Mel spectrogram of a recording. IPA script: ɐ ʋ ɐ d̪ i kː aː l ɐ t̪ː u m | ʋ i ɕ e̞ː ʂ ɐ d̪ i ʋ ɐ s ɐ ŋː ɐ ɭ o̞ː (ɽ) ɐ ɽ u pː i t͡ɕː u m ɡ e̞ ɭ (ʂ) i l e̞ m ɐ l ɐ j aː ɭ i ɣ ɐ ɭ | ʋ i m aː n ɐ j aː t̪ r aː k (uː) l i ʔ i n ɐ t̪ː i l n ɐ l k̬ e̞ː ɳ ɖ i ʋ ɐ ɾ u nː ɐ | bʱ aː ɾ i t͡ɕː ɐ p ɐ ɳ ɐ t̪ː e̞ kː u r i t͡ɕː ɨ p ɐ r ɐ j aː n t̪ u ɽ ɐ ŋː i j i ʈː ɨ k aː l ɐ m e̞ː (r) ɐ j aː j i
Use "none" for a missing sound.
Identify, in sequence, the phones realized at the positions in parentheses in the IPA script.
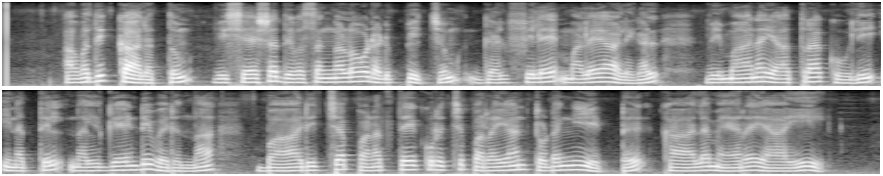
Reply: ɽ, f, uː, r

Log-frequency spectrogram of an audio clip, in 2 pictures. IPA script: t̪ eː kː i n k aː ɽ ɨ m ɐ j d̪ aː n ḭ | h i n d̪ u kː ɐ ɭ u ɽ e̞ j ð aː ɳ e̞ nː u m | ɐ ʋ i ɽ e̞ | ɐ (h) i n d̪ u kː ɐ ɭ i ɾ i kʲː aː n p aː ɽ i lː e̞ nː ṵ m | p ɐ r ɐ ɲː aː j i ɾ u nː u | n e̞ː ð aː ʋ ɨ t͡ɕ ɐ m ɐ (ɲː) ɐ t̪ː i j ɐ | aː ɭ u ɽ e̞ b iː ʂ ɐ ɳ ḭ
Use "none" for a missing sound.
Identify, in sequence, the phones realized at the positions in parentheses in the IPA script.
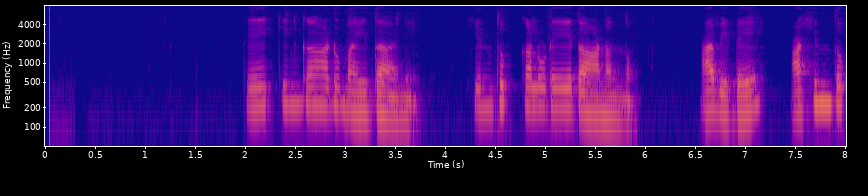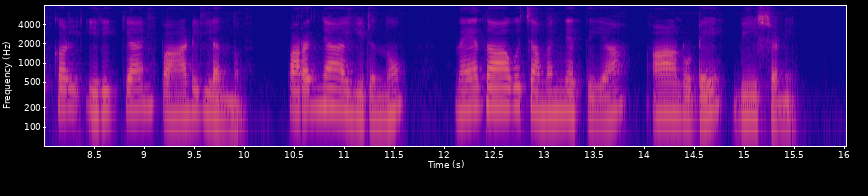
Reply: h, ɲː

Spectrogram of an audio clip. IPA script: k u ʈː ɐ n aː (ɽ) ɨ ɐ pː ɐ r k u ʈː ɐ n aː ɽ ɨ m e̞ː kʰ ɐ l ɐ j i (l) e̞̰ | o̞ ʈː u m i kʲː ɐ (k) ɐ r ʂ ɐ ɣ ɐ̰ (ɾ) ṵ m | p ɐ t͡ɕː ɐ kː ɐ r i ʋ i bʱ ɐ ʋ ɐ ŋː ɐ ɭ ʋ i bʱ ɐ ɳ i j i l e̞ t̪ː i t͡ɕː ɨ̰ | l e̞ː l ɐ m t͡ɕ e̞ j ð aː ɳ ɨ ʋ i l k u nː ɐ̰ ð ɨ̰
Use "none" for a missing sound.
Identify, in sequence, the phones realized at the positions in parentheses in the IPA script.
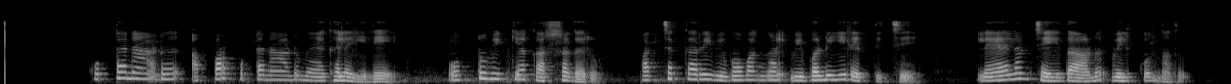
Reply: ɽ, l, k, ɾ

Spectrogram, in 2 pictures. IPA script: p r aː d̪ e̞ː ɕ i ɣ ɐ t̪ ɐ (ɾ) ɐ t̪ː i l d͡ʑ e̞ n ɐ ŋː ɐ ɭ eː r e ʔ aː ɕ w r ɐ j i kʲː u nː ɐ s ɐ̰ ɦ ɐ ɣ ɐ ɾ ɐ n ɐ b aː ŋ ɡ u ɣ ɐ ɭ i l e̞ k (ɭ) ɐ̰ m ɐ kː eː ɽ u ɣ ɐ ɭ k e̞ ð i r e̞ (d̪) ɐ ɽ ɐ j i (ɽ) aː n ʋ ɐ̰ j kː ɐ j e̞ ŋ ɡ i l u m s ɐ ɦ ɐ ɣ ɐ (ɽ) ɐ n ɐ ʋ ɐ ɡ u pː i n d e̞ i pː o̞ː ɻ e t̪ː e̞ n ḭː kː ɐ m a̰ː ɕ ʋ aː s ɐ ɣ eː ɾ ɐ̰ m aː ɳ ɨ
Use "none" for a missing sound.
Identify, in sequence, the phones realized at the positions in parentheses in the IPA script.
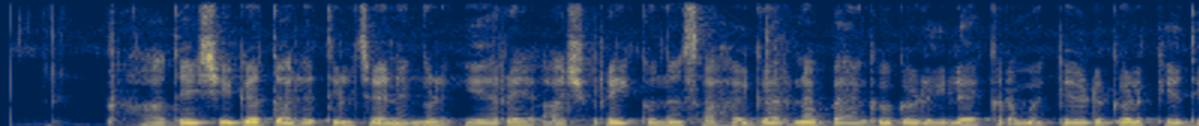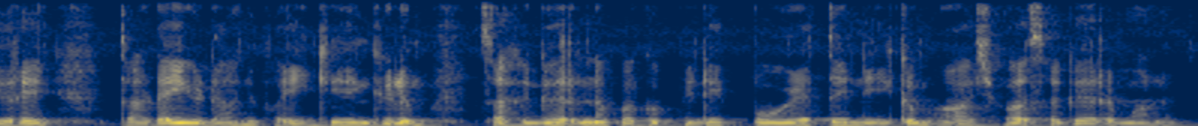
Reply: l, r, t̪, ɽ, ɾ

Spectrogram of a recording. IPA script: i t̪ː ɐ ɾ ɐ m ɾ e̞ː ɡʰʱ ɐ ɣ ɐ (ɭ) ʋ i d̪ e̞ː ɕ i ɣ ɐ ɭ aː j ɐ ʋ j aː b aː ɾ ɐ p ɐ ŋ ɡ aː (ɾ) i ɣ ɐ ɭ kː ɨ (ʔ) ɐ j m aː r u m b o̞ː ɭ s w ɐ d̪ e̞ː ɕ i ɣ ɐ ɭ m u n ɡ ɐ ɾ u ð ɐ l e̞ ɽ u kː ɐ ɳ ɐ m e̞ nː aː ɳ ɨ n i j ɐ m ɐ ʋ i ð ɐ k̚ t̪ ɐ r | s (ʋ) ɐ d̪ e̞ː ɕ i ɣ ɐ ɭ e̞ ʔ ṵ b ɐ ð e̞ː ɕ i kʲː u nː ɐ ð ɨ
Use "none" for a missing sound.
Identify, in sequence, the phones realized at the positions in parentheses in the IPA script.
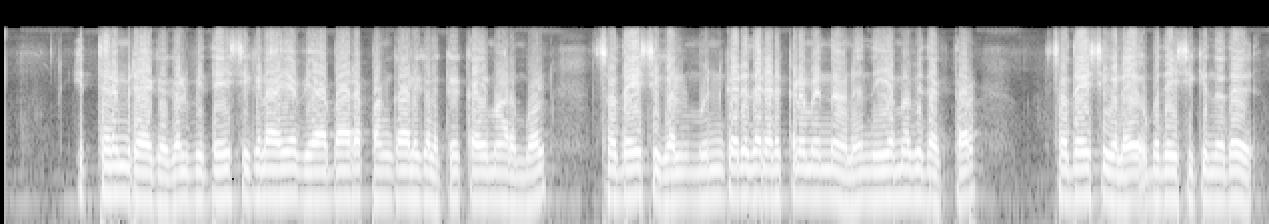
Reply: ɭ, ɭ, k, w

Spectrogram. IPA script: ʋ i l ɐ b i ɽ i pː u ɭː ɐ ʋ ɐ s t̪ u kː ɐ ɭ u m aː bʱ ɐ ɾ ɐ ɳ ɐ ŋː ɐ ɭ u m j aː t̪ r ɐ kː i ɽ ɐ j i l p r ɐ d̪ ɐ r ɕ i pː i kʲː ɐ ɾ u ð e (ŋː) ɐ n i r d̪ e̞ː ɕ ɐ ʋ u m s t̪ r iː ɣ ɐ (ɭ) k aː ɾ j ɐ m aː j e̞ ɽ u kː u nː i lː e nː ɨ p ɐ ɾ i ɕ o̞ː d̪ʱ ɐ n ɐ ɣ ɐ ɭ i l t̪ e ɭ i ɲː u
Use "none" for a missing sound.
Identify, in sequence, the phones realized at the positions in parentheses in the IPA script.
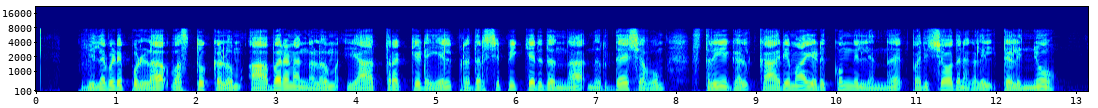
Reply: nː, ɭ

